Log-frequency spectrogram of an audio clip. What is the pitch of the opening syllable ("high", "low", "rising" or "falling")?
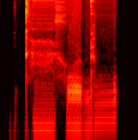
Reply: low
